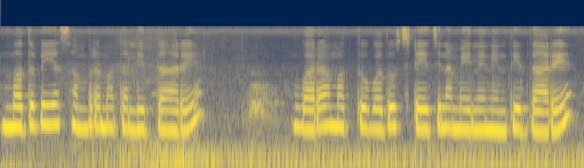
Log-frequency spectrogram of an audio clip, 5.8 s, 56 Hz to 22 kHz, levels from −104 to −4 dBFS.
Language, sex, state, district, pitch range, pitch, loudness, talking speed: Kannada, female, Karnataka, Bangalore, 230-250 Hz, 240 Hz, -15 LUFS, 80 wpm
